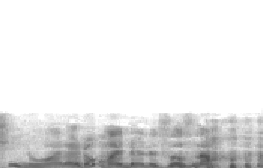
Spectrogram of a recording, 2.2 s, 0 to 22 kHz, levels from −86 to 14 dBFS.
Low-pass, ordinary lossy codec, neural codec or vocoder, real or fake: 7.2 kHz; AAC, 32 kbps; none; real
